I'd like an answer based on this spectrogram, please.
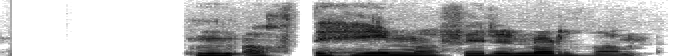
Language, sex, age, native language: Icelandic, male, 10, Icelandic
